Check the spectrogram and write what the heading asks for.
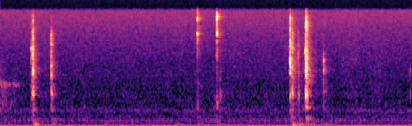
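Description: A few faint keystrokes on a computer keyboard: a pair of quick clicks about a third of a second in, a lone faint one near two seconds, and another pair near three seconds, over a steady low hum.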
